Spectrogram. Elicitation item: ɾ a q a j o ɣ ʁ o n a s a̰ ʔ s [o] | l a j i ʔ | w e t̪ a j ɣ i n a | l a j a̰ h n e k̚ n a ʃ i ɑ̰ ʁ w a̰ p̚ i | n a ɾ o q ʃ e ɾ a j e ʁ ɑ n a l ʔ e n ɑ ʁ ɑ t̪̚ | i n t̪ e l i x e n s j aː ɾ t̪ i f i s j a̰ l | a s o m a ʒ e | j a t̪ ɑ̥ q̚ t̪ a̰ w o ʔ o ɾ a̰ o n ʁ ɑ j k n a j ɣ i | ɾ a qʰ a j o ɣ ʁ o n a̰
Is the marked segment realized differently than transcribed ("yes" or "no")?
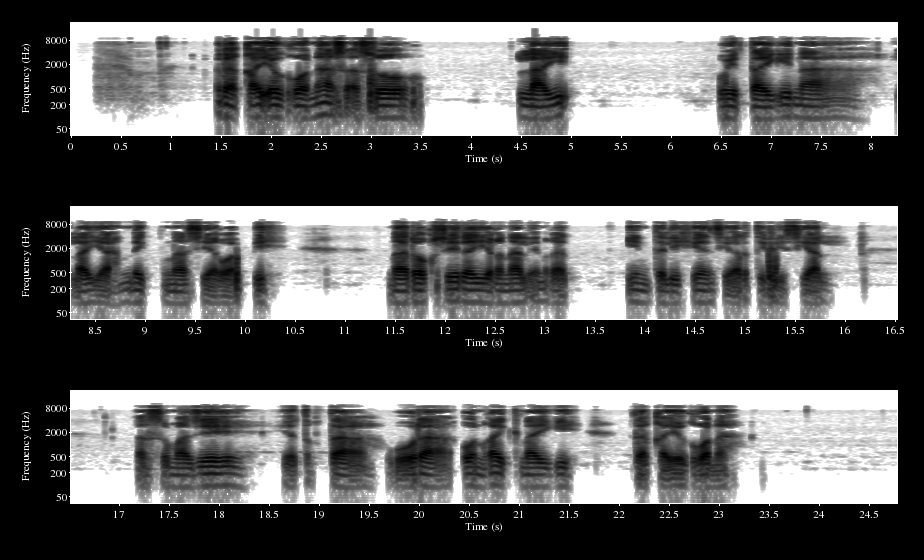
no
